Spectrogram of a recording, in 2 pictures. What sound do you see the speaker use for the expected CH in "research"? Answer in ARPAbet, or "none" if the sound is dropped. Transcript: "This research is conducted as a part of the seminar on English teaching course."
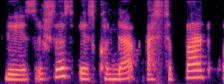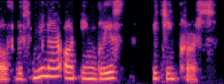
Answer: S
